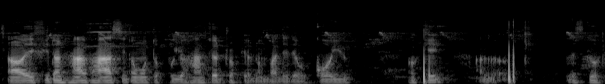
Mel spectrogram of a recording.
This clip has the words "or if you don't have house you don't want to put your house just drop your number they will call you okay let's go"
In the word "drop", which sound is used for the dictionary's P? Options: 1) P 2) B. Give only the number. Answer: 1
